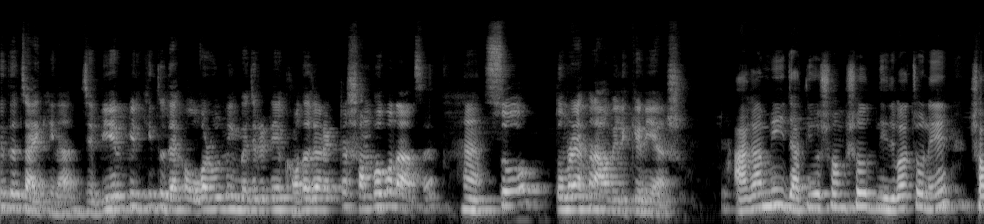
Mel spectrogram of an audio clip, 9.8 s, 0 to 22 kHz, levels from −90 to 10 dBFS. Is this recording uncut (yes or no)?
no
